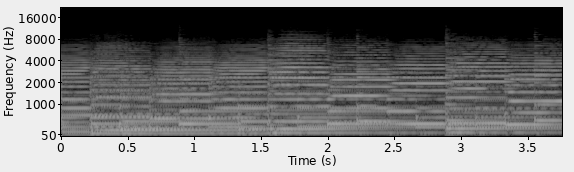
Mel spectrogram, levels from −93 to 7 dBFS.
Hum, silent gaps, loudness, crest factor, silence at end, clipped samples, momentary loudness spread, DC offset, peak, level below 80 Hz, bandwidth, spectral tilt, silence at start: none; none; -31 LUFS; 14 dB; 0 s; under 0.1%; 2 LU; under 0.1%; -18 dBFS; -58 dBFS; 9.8 kHz; -5 dB/octave; 0 s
